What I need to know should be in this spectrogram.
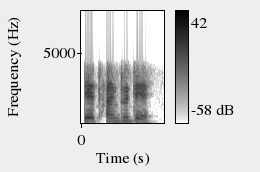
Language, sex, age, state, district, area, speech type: Bodo, female, 60+, Assam, Chirang, rural, conversation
